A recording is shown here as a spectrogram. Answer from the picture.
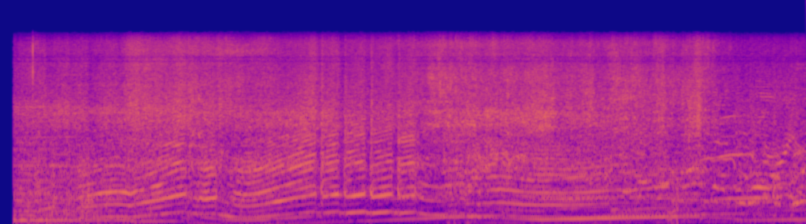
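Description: Drag-race run between a Ford Cortina and an Integra: engines revving at the line, then accelerating hard away. The engine note climbs and drops back at gear changes, about two seconds in and again near four seconds, then holds steadier as the cars pull away.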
